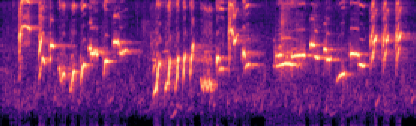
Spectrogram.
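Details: White-rumped shama song used as a training track for competition shamas, mixed with nature and trickling water sounds: loud, varied phrases of clear whistles, rapid rising sweeps and sharp chips, in bursts separated by short pauses.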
